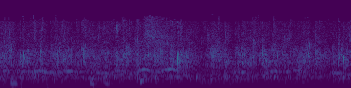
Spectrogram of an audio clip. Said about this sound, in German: Lasst uns mal einen Applaus geben, die da zu Hause sitzen. Ja.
